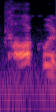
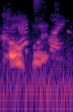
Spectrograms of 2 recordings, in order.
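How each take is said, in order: First: The first syllable sounds like 'call'. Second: The first syllable sounds like 'coal'. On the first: The speaker calls it right. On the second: The speaker calls it wrong.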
